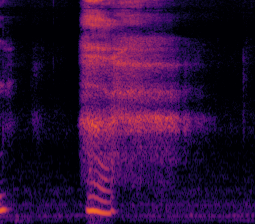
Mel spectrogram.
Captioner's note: sighs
